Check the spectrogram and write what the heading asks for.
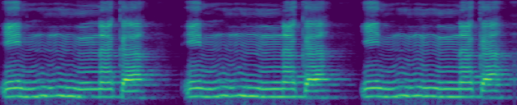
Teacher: حمزہ کو نون کے ساتھ ملائیں گے اور غنہ کریں گے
